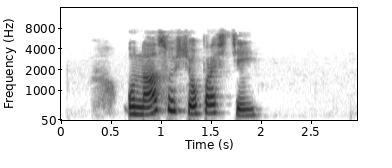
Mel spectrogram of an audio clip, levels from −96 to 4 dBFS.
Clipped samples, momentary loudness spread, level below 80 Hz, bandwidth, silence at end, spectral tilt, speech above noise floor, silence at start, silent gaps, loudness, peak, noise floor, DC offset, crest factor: under 0.1%; 9 LU; -64 dBFS; 7.6 kHz; 1.05 s; -3.5 dB/octave; 64 dB; 0.65 s; none; -16 LUFS; -2 dBFS; -79 dBFS; under 0.1%; 16 dB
